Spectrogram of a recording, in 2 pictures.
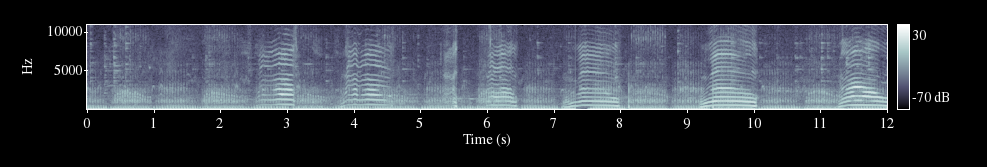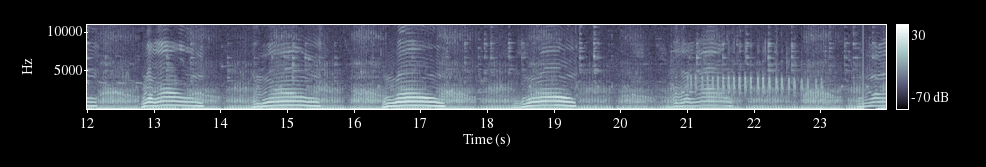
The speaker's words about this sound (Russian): Кошка. Кошка.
